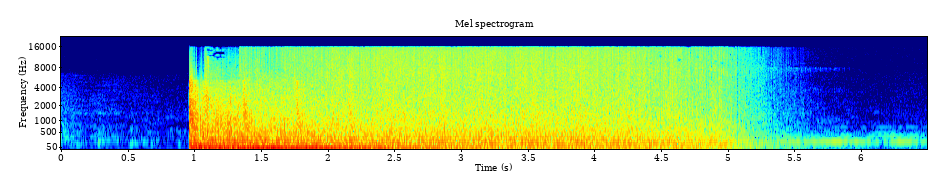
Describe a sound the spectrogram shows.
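A loud rushing whoosh swells and slowly fades.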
